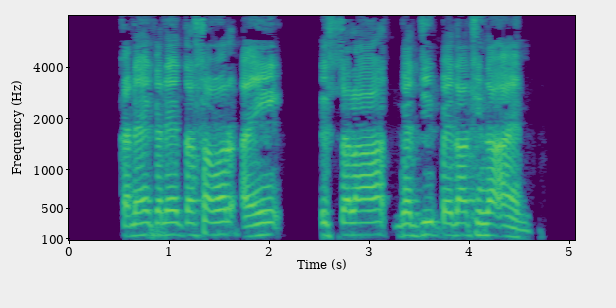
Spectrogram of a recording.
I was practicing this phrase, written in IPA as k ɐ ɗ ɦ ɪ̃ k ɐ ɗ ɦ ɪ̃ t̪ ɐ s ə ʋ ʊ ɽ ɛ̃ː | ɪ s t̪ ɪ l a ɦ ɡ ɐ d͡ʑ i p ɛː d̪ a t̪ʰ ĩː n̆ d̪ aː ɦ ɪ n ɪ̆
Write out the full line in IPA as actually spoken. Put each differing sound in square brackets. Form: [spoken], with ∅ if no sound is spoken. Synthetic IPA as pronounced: k ɐ ɗ ɦ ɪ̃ k ɐ ɗ ɦ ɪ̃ t̪ ɐ s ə ʋ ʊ [ɾ] ɛ̃ː | ɪ s t̪ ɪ l a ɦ ɡ ɐ d͡ʑ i p ɛː d̪ a t̪ʰ ĩː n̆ d̪ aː ɦ ɪ n ɪ̆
